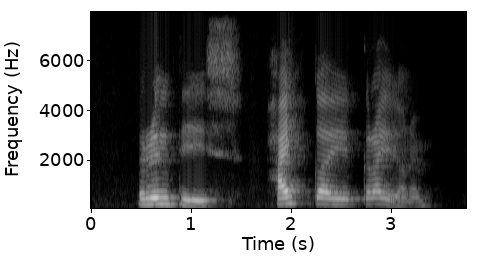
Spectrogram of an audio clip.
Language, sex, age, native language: Icelandic, male, 18-19, English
